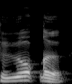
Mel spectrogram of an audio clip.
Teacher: قاف کے اوپر قلقلہ کریں گے اور قاف کو پر بھی پڑھیں گے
